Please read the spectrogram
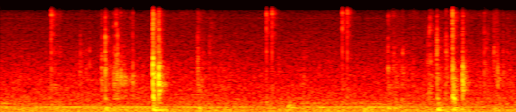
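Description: Keys of a computer keyboard typed in sparse, irregular strokes: a few keystrokes around two seconds in and a quick run near the end, over a steady low hum.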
